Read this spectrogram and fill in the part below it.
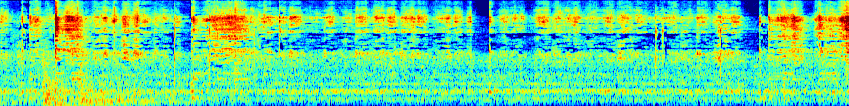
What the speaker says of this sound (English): Whisk it constantly. This ensures that none of the cream is sticking to the bottom.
